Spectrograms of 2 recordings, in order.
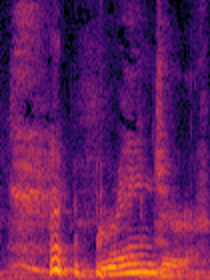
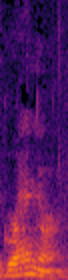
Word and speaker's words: Granger: do you pronounce Granger Granger very good like Ranger with a hard Jeep it's funny because there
